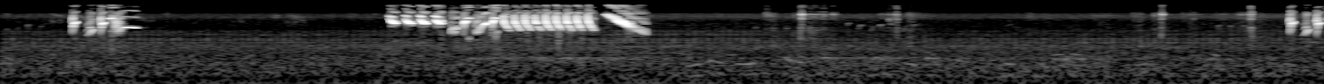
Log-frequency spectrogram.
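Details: European goldfinch, khloui song style: a brief twitter, a quiet gap, then a dense burst of rapid high chattering notes lasting about two seconds, followed by long silence and a faint final flourish.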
